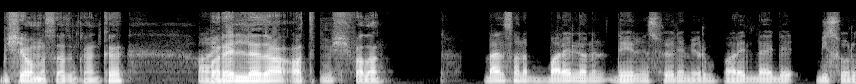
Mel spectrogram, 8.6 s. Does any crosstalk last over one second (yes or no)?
no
